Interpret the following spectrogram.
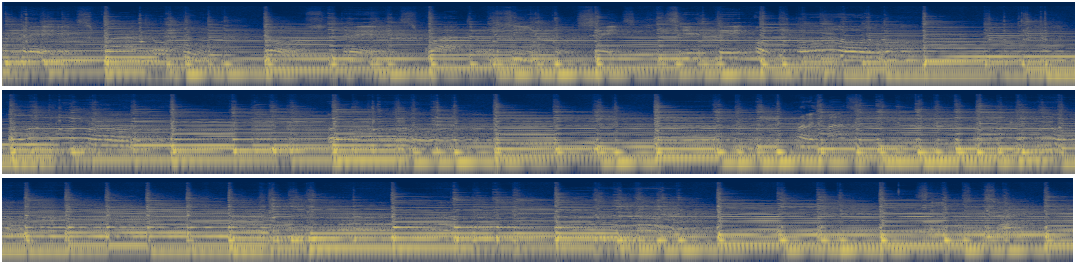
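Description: Nylon-string classical guitar strummed steadily through a chord progression of F major, A minor and G major, with no pauses.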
